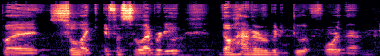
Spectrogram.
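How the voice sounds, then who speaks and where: A man's voice: mid-range voice, steady tone, quick pace, noisy background. A man giving a casual, rambling explanation in the manner of a vlogger, often checking in with a questioning tag. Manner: often tags sentences with a questioning "right?". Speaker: vlogger explaining role play rules.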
